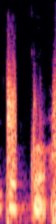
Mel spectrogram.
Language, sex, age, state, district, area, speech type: Telugu, male, 60+, Andhra Pradesh, Eluru, rural, read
